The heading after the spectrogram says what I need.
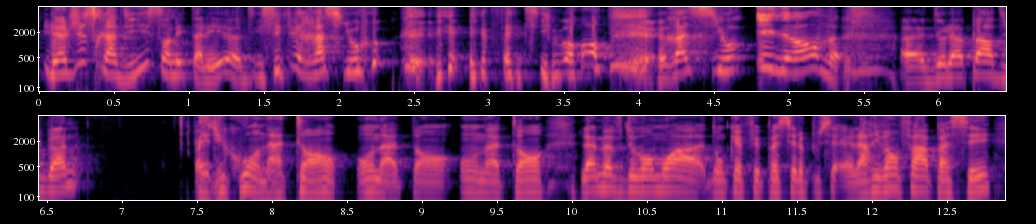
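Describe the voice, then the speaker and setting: Lively high-voiced man telling a story. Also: moderate pace. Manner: animated, laughing, slangy retelling. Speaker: streamer. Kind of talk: casual storytime.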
